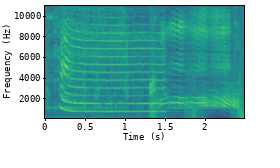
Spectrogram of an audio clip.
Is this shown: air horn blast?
yes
